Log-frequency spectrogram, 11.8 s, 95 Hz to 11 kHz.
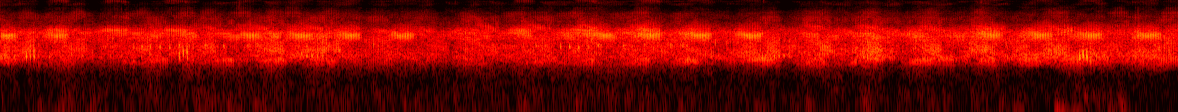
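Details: Chorus of frogs in lotus paddy fields beside a country road, Echizen, Fukui, Japan, June 2021: continuous overlapping croaking with short whistled notes repeating about every half second in the background.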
